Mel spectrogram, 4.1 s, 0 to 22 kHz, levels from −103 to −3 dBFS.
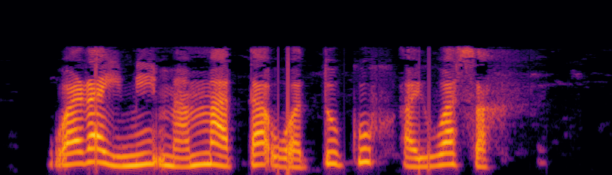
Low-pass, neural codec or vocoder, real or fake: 7.2 kHz; none; real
